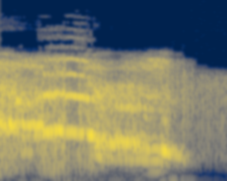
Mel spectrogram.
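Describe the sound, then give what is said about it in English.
A woman's shrill, sustained scream rings out loud and close for about two seconds, its pitch sliding downward before it breaks off abruptly. “Well, friend, as we say here in the Inner Sanctum, it's all over but the screaming.”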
